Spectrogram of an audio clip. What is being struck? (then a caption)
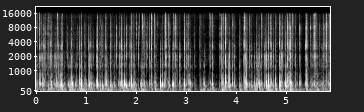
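Saffiano leather handbag tapped and scratched with acrylic nails. Long acrylic nails rapidly tap and scratch the top edge and front leather panel of a medium pink Kate Spade saffiano leather handbag standing hollow on a table. The result is a dense stream of short, dry clicks and scrapes with a papery crackle, a hollow mid-range body and a bright, gritty edge.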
